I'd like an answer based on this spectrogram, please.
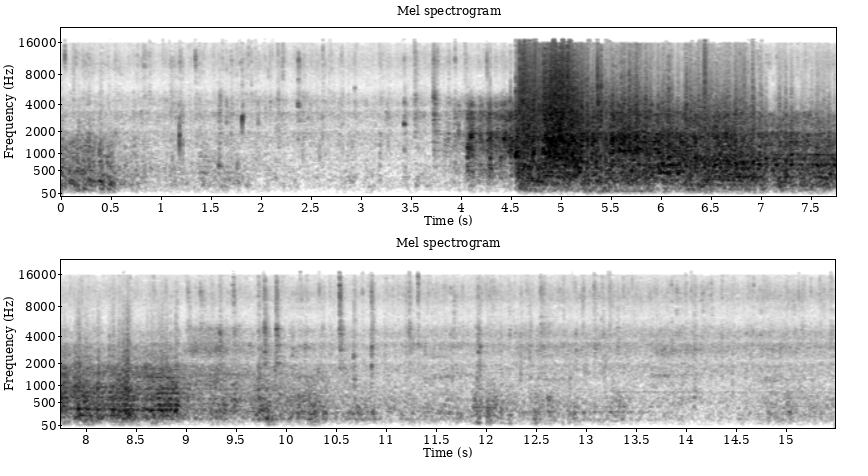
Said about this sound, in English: We are actually going to get a thunderstorm. We haven't had rain here in weeks and weeks and weeks.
